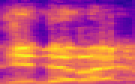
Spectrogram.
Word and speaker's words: Widerøe: Ben, moi je dis Widerøe, comme les Norvégiens prononcent eux-mêmes.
